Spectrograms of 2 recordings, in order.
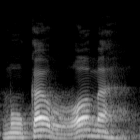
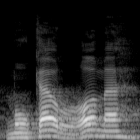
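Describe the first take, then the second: The two takes are said the same way.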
